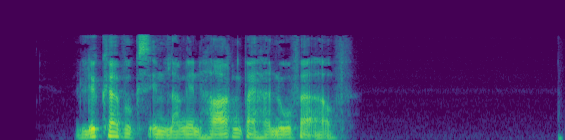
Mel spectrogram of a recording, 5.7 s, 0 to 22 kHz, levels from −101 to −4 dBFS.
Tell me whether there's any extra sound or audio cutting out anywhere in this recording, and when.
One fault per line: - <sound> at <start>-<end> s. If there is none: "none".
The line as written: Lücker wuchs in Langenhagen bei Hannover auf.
none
